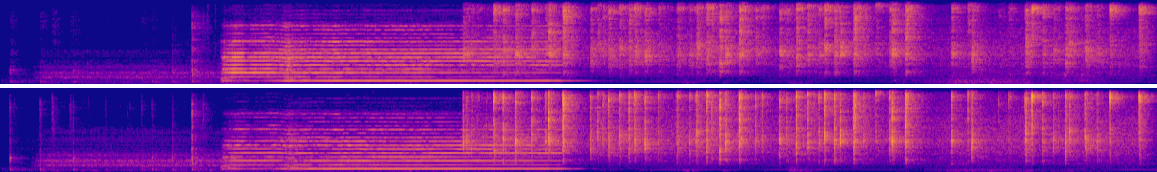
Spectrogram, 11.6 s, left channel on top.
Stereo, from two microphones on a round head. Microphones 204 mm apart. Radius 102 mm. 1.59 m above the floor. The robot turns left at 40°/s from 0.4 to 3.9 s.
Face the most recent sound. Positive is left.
turn(degrees=-45)  # may be behind; listen again after turning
